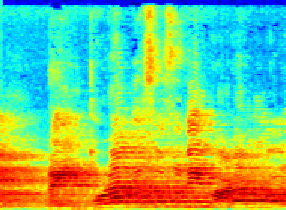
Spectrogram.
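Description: A woman speaking, reading aloud from a book in a steady, lecture-like voice.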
